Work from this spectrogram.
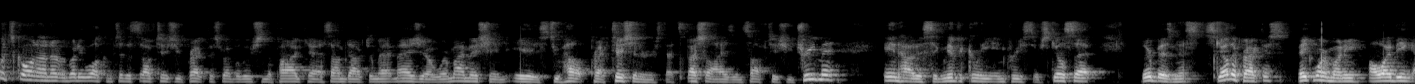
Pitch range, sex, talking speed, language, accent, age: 130-165 Hz, male, 210 wpm, English, American, 30-49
